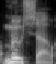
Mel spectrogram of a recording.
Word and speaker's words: Musso: Musso.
